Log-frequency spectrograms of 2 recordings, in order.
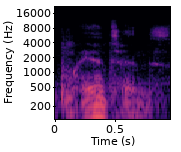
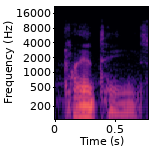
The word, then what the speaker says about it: plantain: I just don't like plantins. Plantain. Plantins is how you say it when you're Jamaica.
